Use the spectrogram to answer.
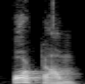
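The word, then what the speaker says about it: autumn: Silent N, ওয়ার্ডের শেষে এম এর পরে, ওয়ার্ডের শেষে এম এর পরে, যেমন অটাম, কলাম। এম এবং এন একসাথে যোগ হলে কলাম, কলাম, অটাম। এনটা সবসময় সাইলেন্ট থাকে।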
